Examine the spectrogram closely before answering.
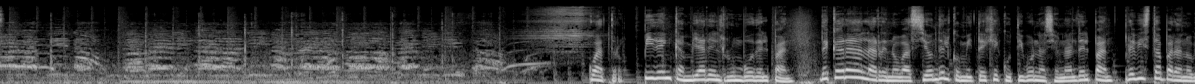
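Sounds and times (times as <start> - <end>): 
crowd of feminist groups shouting and cheering in celebration: 0.0 - 5.6
high whoops: 5.0 - 5.6
speech: 5.9 - 11.9.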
